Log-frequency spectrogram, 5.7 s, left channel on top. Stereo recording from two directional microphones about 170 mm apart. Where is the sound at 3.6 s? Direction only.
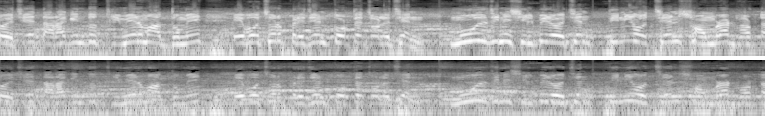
60° left (ahead or behind).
